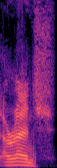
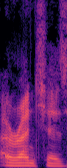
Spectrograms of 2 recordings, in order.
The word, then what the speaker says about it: Arantes: Edson Aranch the Nashento. I'm trying to say it as a Brazilian now. Aranch, not Aranche or whatever as as we would say it as it's spelled. But what I thought was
